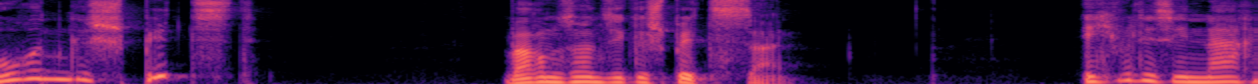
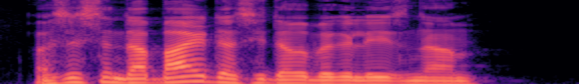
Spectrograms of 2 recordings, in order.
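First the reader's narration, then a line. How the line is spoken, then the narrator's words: Sudden impatient exclamation. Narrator (German): rief plötzlich ungehalten und ungeduldig aus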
